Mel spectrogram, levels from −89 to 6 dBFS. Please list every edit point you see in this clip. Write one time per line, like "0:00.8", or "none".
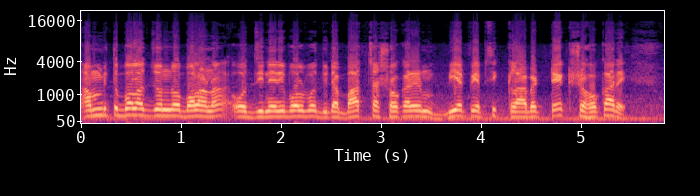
none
